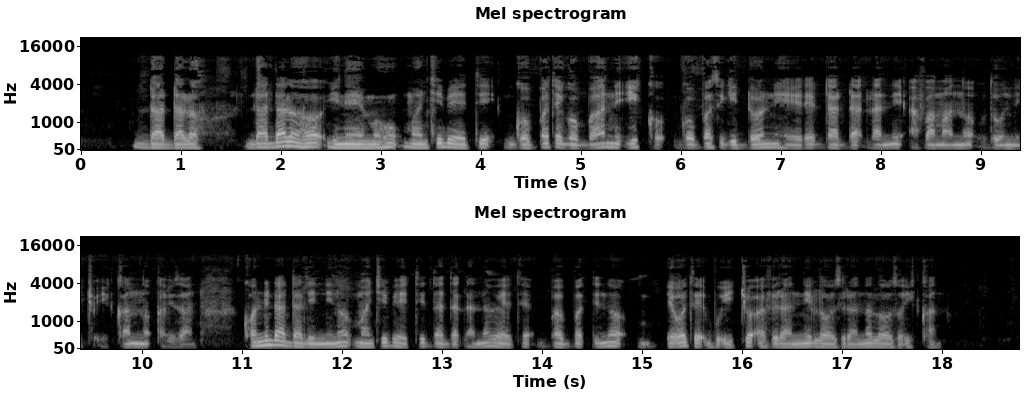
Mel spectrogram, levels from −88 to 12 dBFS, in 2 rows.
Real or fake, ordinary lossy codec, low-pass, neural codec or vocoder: real; MP3, 48 kbps; 14.4 kHz; none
